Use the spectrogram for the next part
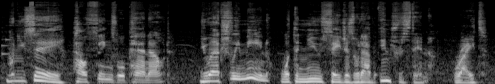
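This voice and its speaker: A man's voice: mid-range voice, animated, brisk, darkish tone, a little hiss or hum, lightly acted. Blunt, composed young scholarly official, acted by a man. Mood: cool, matter-of-fact. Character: calm, blunt male scholar and acting official. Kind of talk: video game voice acting.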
